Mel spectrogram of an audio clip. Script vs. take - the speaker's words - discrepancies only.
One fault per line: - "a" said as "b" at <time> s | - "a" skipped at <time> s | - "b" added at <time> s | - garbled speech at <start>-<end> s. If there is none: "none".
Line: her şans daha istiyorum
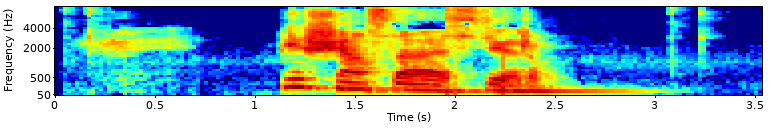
- "her" said as "bir" at 1.1 s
